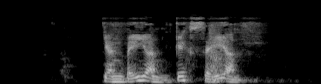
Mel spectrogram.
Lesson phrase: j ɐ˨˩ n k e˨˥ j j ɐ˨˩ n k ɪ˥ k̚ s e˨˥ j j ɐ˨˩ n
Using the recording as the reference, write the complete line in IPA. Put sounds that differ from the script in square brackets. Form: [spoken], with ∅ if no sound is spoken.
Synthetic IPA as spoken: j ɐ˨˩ n [p] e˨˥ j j ɐ˨˩ n k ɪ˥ k̚ s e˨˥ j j ɐ˨˩ n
